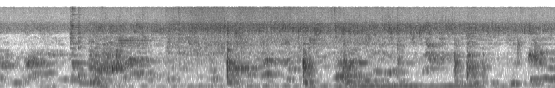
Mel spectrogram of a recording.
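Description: Water running from a kitchen tap into a steel sink. The steady hiss comes on sharply less than a second in, with a couple of light knocks against it.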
